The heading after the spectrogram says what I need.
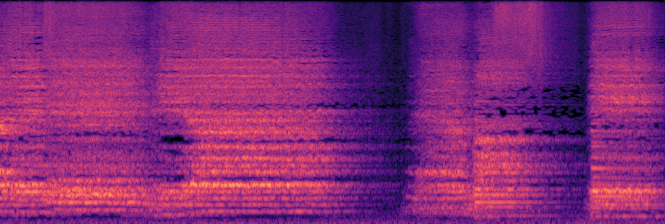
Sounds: Soul music, Music

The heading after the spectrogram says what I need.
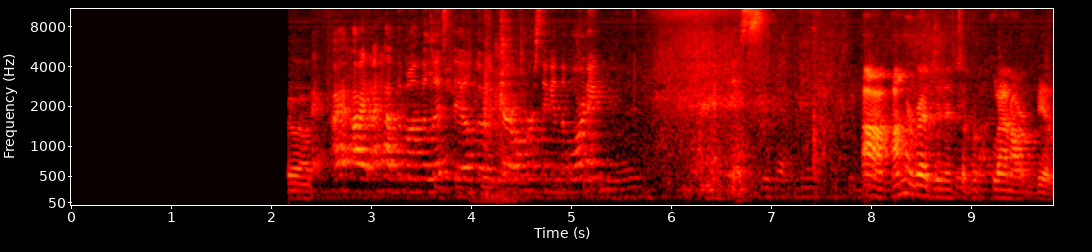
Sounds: Speech

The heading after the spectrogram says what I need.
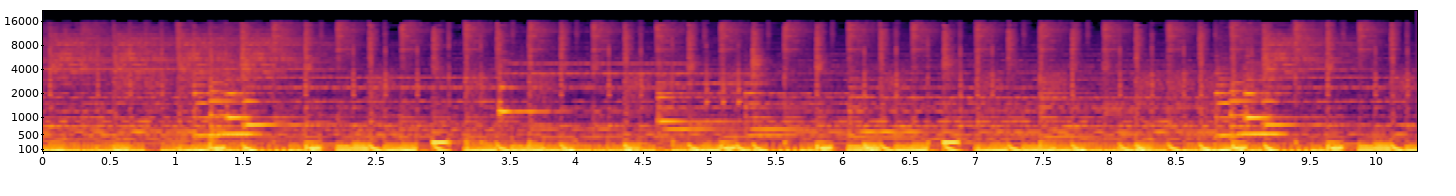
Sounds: Soul music, Soundtrack music, Music

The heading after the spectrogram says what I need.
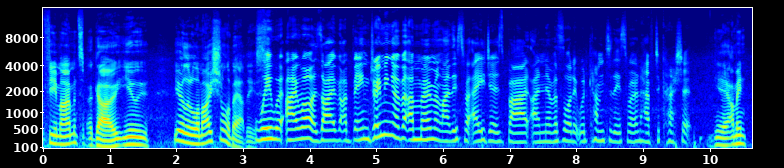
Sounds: Speech

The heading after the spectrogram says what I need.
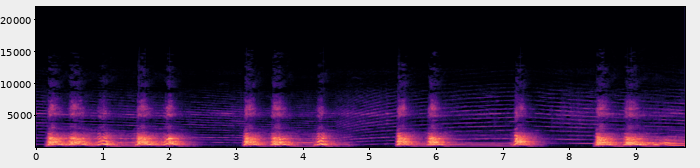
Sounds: Siren

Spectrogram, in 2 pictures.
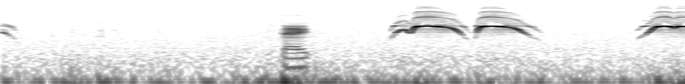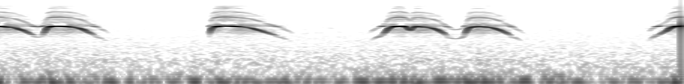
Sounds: Speech

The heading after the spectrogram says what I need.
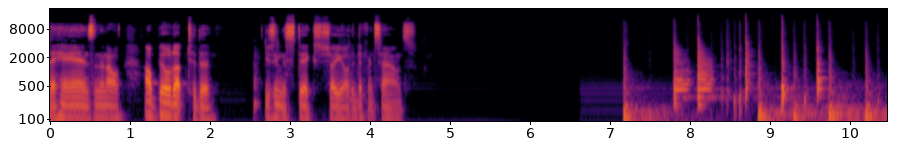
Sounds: Drum, Percussion

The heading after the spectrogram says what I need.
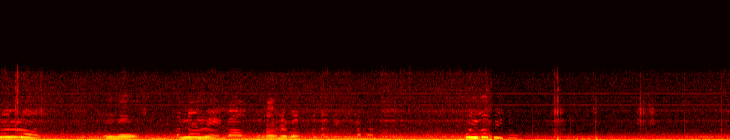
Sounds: Vehicle, Speech

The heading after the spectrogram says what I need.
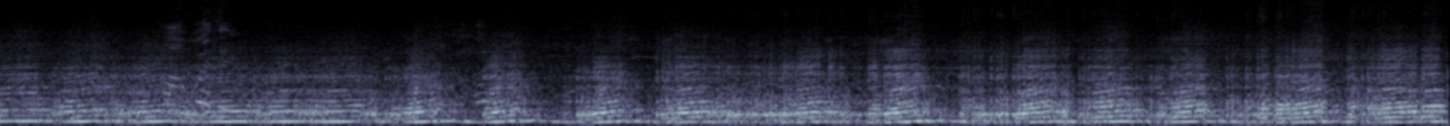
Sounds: Speech

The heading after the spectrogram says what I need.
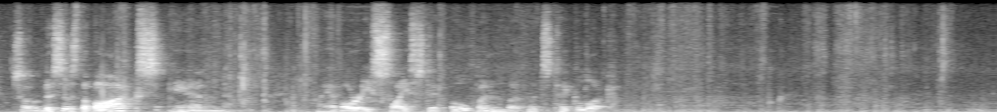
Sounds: Speech

